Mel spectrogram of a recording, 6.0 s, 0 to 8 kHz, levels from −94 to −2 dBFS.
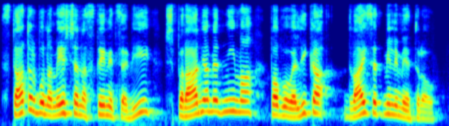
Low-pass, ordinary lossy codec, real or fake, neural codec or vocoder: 7.2 kHz; none; fake; codec, 16 kHz, 4 kbps, X-Codec, HuBERT features, trained on LibriSpeech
